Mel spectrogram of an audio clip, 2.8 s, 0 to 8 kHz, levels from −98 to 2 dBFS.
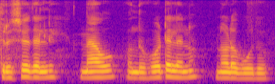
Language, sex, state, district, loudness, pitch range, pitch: Kannada, male, Karnataka, Koppal, -17 LUFS, 155-175 Hz, 165 Hz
